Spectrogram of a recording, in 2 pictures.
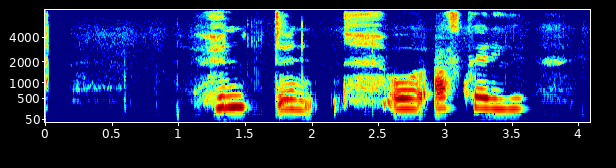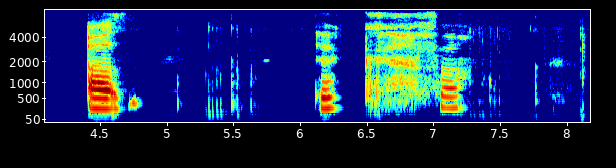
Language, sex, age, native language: Icelandic, female, 11, Icelandic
